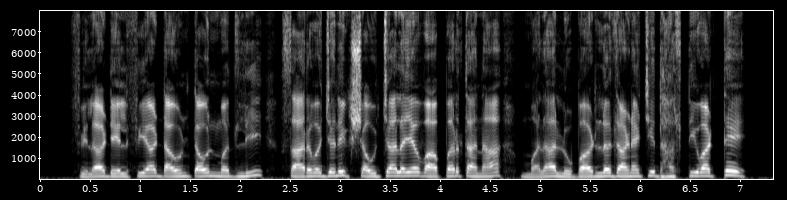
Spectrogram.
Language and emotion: Marathi, fearful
